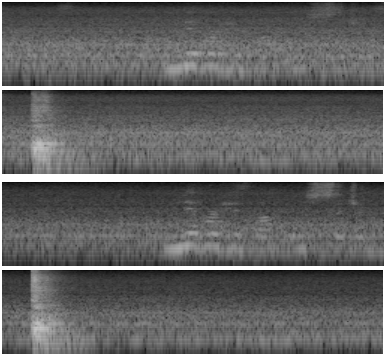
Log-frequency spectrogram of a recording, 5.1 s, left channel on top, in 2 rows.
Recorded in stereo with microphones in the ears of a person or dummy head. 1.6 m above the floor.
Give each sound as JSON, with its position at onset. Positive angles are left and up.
{"t": 1.1, "sound": "a man speaking", "side_deg": -10, "distance_m": 5.5}
{"t": 2.7, "sound": "a thud", "side_deg": -45, "distance_m": 2.0}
